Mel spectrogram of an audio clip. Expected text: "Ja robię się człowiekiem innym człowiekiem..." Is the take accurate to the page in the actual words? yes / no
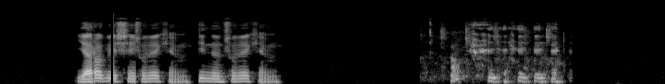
yes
